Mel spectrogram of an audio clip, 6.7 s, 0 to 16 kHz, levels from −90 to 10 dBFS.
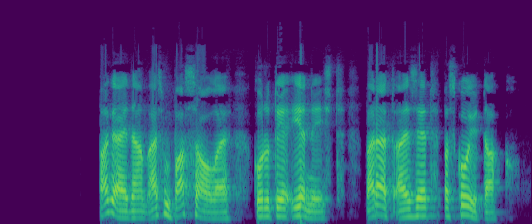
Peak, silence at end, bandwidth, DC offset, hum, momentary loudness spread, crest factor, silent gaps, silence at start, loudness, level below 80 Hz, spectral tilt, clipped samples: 0 dBFS; 0.25 s; 7.4 kHz; under 0.1%; none; 9 LU; 14 dB; none; 1.25 s; -14 LUFS; -54 dBFS; -7.5 dB/octave; under 0.1%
